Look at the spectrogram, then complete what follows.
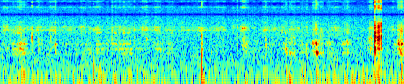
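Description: Two dogs, a Shetland sheepdog and a Rhodesian ridgeback, scuffling at play on carpet: faint soft shuffling and body-contact noises, with a faint click about two seconds in and a sharper click just before the end.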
